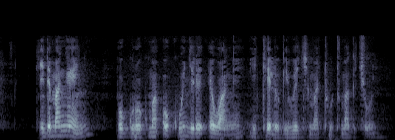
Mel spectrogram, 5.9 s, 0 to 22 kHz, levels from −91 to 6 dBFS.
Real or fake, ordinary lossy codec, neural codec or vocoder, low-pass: real; AAC, 24 kbps; none; 19.8 kHz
